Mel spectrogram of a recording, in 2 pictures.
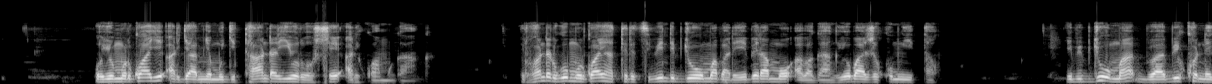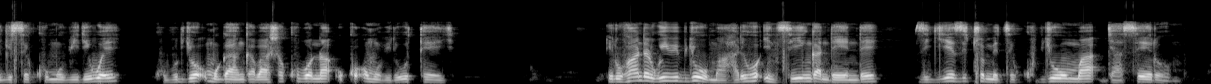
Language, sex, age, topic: Kinyarwanda, male, 25-35, health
